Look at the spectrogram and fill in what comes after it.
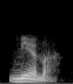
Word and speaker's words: Myanmar: Myanmar.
